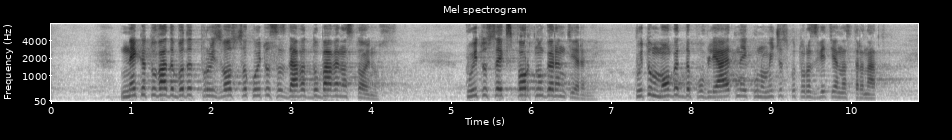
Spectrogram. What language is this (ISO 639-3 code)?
bul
